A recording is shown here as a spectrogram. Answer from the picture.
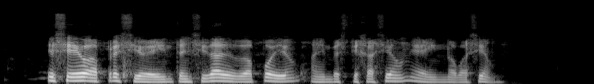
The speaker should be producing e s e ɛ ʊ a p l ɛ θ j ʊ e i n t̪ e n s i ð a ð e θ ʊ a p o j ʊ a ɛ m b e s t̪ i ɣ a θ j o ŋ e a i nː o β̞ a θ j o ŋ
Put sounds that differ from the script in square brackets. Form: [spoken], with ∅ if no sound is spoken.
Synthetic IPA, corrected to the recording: e s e ɛ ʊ a p [ɾ] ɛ θ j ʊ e i n t̪ e n s i ð a ð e [ð] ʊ a p o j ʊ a [i] m b e s t̪ i ɣ a θ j o ŋ e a i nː o β̞ a θ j o ŋ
